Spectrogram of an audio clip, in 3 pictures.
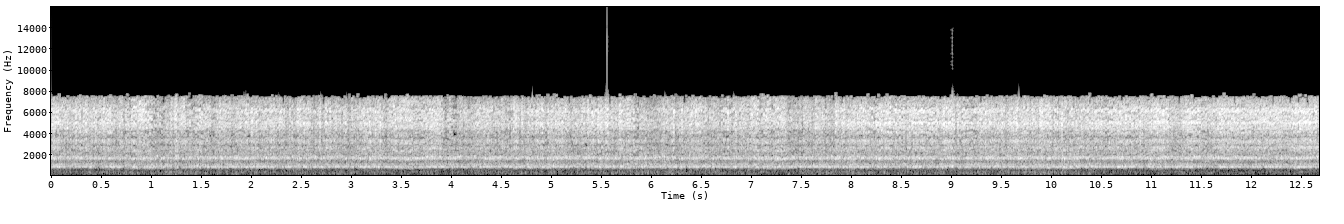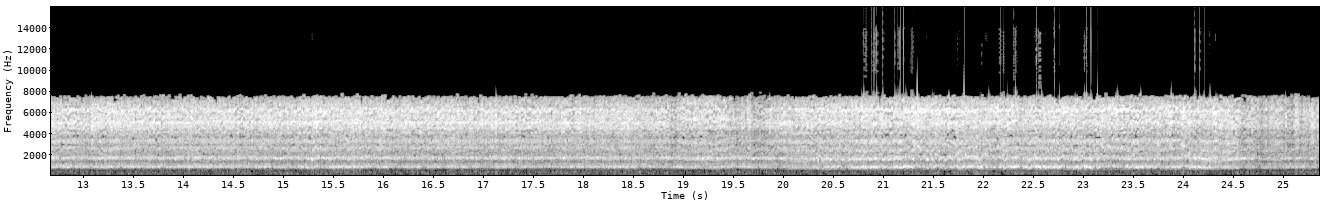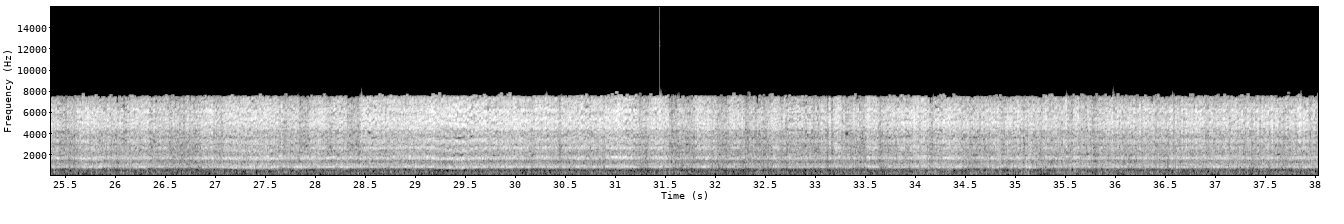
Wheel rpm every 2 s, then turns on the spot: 230, 230, 230, 230, 230, 230, 240, 230, 230, 230, 200, 200, 210, 230, 230, 230, 230, 240, 230.
none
